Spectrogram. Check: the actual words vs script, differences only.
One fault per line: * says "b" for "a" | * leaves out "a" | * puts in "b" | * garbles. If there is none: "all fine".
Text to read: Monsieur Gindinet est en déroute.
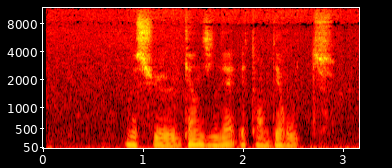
all fine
